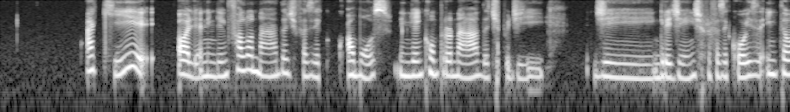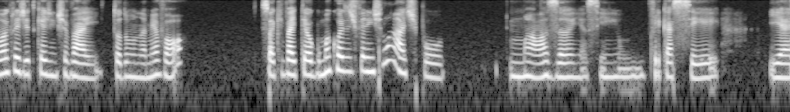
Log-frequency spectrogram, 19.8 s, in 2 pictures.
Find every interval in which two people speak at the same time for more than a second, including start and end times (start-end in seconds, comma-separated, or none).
none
